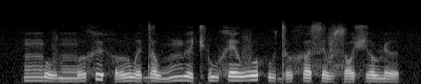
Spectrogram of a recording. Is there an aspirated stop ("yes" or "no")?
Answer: no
